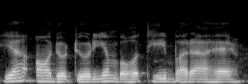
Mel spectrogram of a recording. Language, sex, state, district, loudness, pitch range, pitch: Hindi, male, Arunachal Pradesh, Lower Dibang Valley, -15 LUFS, 125-140 Hz, 130 Hz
